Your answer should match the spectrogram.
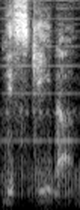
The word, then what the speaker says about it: piscina: Piscina. Rhymes with Christina.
